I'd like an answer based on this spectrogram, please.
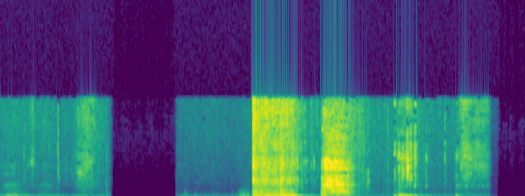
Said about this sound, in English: Burp. And he belches a lot.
